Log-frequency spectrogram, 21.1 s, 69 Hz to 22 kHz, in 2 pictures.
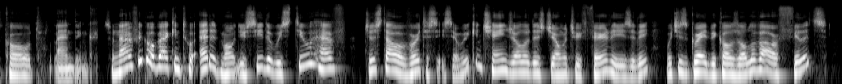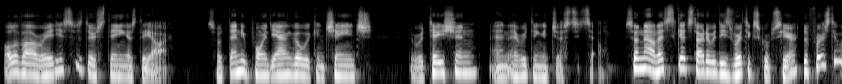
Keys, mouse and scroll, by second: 1.2 click, 1.6 Tab, 2.2-2.8 scroll up 1, 2.8 scroll down 1, 4.0 click, 8.3-10.1 scroll down 2, 12.3-13.2 scroll down 1, 13.2 click, 13.9 click, 16.5 click, 18.1-19.2 scroll up 1, 19.4 scroll down 1, 19.9 middle click, 20.4 scroll down 1, 20.5 middle click, 20.5 scroll up 4.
